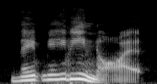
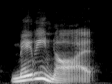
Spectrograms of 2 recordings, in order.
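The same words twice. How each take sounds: First: "maybe not" stretched slow and higher, with a stutter start; slow drawn-out repeat. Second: Said in the usual way. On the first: Shown as a demonstration. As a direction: drag it out for emphasis.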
